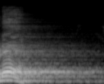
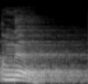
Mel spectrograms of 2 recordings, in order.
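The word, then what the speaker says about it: ङ: क ख ग घ ड़, ऐसे बोलते हैं। तो क ख ग घ ड़ ये नहीं होता, इसका सही उच्चारण है क ख ग घ अंग, अंग है ये, और ये है, ये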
